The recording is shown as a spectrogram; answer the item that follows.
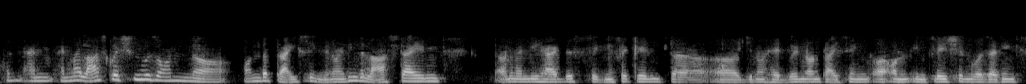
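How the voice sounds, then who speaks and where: A man's voice: medium pitch, moderate pace. A man calling in as an analyst on an earnings call, asking questions hesitantly and repeating words. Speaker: analyst caller. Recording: thin phone line.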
